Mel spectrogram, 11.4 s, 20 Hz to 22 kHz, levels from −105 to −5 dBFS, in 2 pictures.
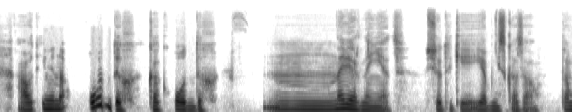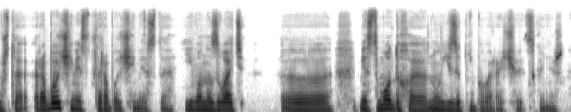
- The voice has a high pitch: No, low, 130 Hz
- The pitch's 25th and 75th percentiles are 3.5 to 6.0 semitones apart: No, average, 2.9 semitones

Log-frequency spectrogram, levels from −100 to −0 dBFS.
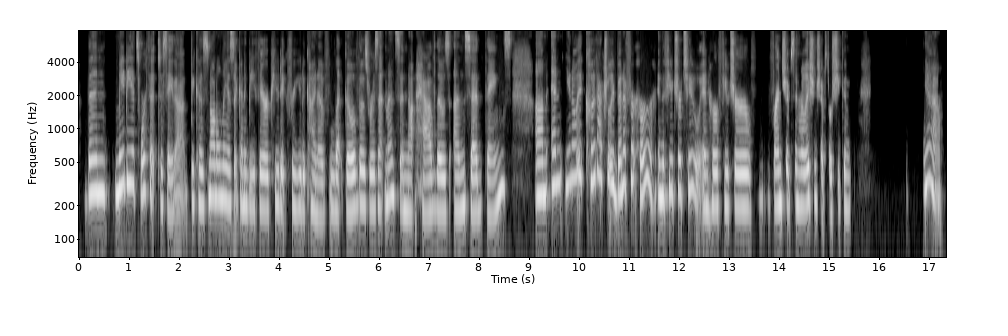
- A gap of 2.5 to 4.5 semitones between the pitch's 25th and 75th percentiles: No, wide, 5.4 semitones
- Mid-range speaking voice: No, high, 210 Hz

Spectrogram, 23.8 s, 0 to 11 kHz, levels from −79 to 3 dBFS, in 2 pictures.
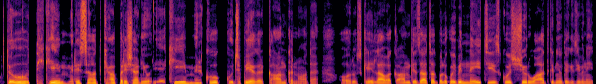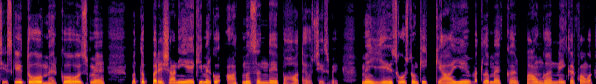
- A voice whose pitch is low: Yes, low, 125 Hz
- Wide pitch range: Yes, wide, 6.4 semitones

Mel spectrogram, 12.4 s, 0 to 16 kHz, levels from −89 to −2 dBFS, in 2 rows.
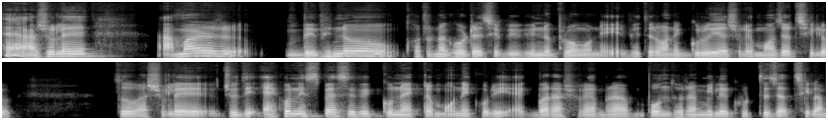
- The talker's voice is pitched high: No, low, 120 Hz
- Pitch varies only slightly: Yes, narrow, 2.0 semitones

